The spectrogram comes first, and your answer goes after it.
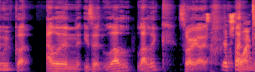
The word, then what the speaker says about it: Lalic: All right, welcome back to Startup Today's podcast episode 7, where we've got Alan, is it Lalic? Sorry, That's I fine, don't Matt. want to Yeah, mess that Lalic, that's pronunciation fine.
